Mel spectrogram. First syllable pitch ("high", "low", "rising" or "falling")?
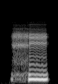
high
